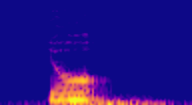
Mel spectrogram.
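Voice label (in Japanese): "よ", Japanese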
